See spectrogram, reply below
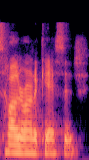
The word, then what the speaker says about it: hyaluronic acid: And often you see things like, I don't know if I've pronounced it right, hyaluronic acid. – Yes, hyaluronic acid.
